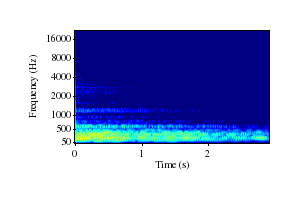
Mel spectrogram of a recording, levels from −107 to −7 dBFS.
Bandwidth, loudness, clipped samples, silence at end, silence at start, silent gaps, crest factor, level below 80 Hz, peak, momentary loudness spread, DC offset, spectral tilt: 3 kHz; -54 LUFS; under 0.1%; 0 s; 0 s; none; 16 dB; under -90 dBFS; -38 dBFS; 21 LU; under 0.1%; -14 dB/octave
